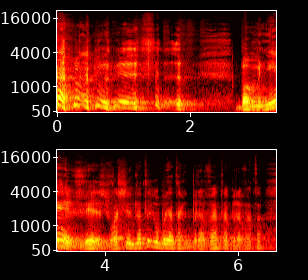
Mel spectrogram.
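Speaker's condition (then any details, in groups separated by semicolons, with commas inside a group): No condition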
